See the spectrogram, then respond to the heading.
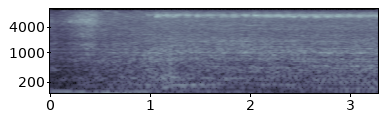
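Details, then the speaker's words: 1996 GMC aluminum step van, GM V8, apparently 10,000 lb load rating, 19.5-inch tires, 206,000 miles: short crank, fires at once and holds a steady, even idle with no misses or stumbles; healthy normal start. "has 206 000 miles but really runs pretty well um starts right up"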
